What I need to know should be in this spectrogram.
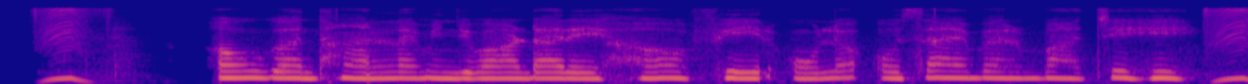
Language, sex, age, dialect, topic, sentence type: Chhattisgarhi, female, 18-24, Western/Budati/Khatahi, agriculture, statement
